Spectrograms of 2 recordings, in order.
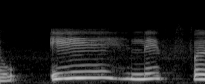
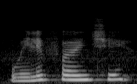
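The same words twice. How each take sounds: First: Elefante slow and higher, long held E; stretched first vowel. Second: Said in the usual way. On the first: Shown as a demonstration. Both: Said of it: "o que que começa com a letrinha E".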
